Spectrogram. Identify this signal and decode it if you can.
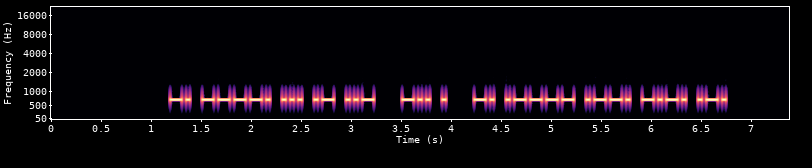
Morse code, heard as a keyed tone, about 32 wpm, 700 Hz. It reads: N9SAU DE N1PCR
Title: USA Callsign DE Callsign - 5 Characters - 30wpm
